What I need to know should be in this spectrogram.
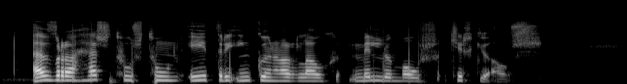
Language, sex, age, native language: Icelandic, male, 18-19, Icelandic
